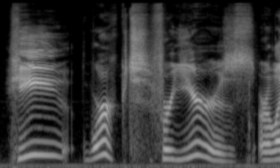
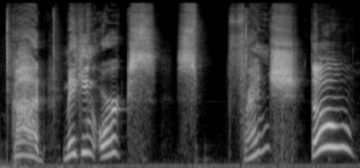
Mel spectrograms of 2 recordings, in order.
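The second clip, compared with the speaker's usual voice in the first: excited; 10 semitones higher, 6 dB louder, slower than usual. Real, not acted. Excited at French orcs idea.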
